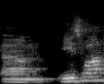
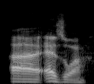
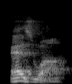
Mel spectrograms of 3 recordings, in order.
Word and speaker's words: Ezwa: Okay, Iswa, am I saying that right? Ezwa. Ezwa, okay, Yes. just like it's spelled, okay.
